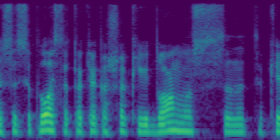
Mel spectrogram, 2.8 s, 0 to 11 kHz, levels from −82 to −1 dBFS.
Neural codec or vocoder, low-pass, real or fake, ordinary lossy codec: codec, 32 kHz, 1.9 kbps, SNAC; 9.9 kHz; fake; AAC, 64 kbps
